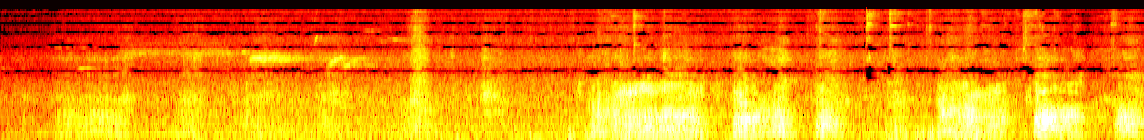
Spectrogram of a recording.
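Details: Carlee and Sonny, two puppy friends, play-fight. Quiet at first, then a run of short, throaty growls comes in quick, uneven succession over the last three seconds.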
